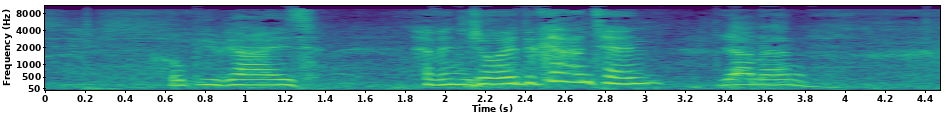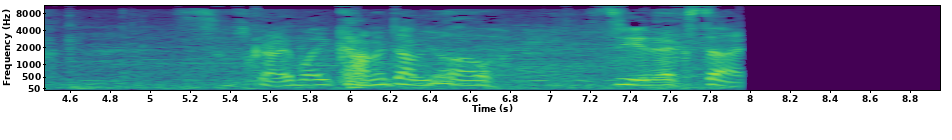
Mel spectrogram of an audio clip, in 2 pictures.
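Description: A woman speaks cheerfully, close by.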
